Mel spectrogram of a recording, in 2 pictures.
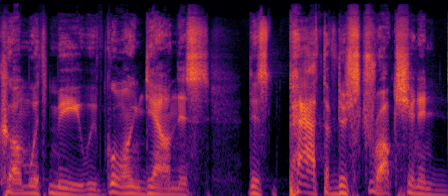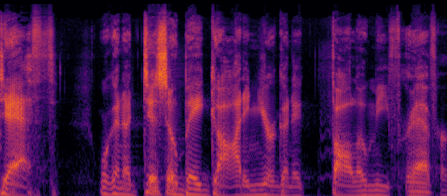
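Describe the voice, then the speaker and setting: A man's put-on character voice, fairly low in pitch, at a moderate pace, in a very clean recording with a silent background. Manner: evil, menacing.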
